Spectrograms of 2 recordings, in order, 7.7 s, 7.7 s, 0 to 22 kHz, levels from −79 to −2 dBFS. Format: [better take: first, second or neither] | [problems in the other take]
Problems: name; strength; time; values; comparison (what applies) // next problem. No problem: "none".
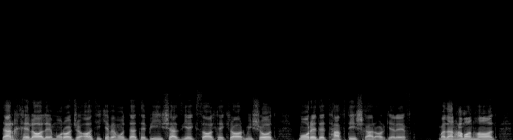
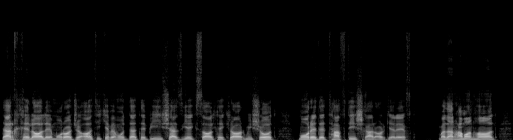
second | muffled; very slightly; fading above 3 kHz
